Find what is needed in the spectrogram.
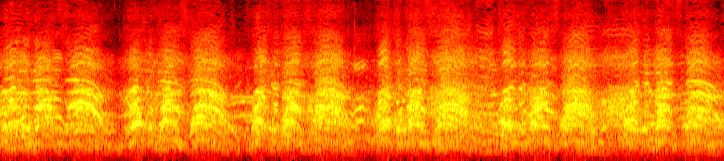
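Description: Crowd of protesters shouting and yelling, many loud voices overlapping without a break.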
